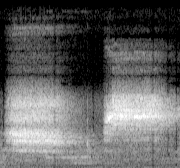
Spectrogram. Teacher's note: les sons comme ch, s, vous allez constater que ça ne vibre pas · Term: voiceless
